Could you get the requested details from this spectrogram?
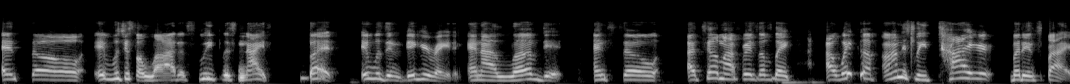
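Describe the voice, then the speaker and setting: A woman with an American accent speaks in a plain, everyday voice at a fairly high pitch, keeping a moderate pace and ordinary pitch variation. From US South, Memphis, Tennessee. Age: 20s. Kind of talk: interview.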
